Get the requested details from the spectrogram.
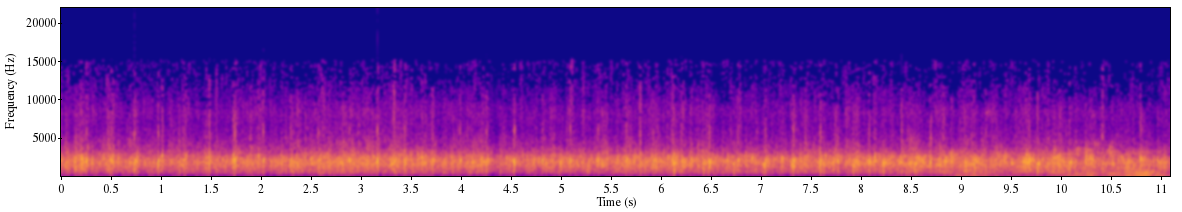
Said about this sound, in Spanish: Y lo recibimos con un aplauso.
